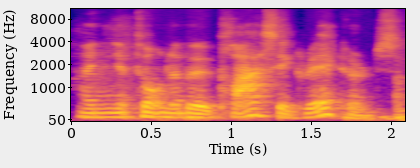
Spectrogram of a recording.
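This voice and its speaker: A man's voice: medium pitch, expressive, moderate pace. A Scottish man co-hosting a music podcast, talking casually and rambling into asides. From Scotland. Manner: chatty, rambling, trails into asides. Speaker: podcast co-host. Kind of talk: casual chat.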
